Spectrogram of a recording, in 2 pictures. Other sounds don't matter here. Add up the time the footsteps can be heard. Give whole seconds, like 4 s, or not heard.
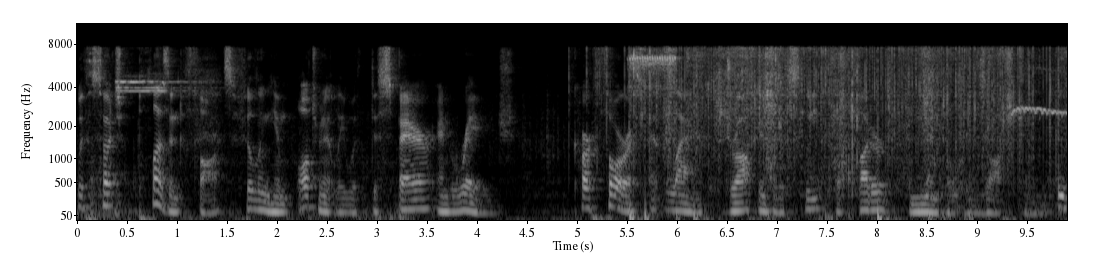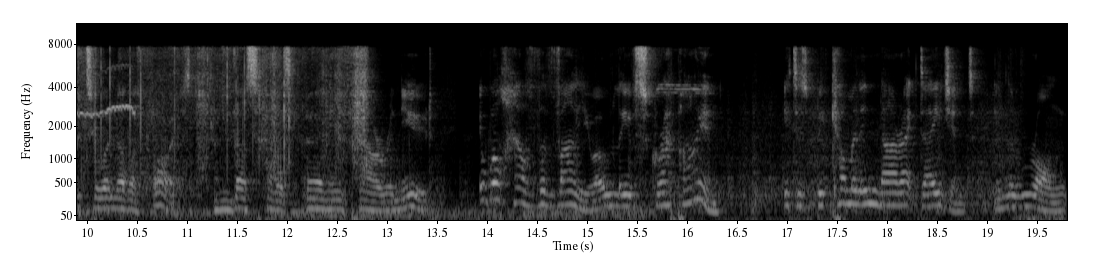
7 s.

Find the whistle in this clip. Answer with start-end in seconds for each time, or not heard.
0.3-1.5, 9.3-10.6, 15.7-16.1.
